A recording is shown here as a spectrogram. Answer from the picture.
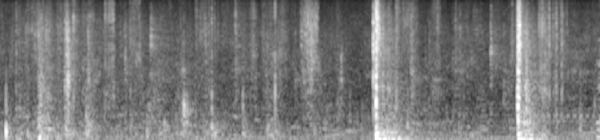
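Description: Two dull thuds about a second and a half apart, from pages being pressed by hand against a pinned-up wall board, with faint paper handling before them.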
